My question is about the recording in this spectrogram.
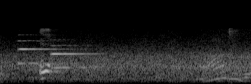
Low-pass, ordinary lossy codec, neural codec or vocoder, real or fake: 5.4 kHz; none; none; real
